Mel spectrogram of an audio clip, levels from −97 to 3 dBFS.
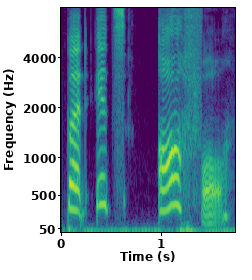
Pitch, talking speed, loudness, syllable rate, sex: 280 Hz, 105 wpm, -16 LUFS, 3.2 syllables/s, female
